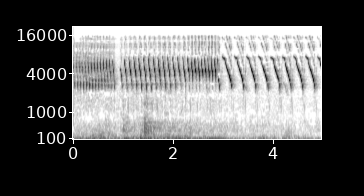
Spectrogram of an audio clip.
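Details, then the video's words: Canary song used to excite a female for mating: two rapid trills of repeated high notes, then a slower run of sharp downslurred notes about two per second. "غناء طائر الكناري لتحفيز و تحضير الاناث و الذكور للتزاوج و تغريد المستمر"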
